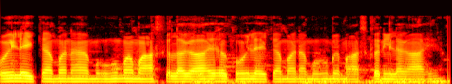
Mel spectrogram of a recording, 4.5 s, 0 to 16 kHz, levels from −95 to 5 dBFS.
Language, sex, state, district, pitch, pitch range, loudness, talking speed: Chhattisgarhi, male, Chhattisgarh, Bastar, 115 Hz, 115-120 Hz, -18 LUFS, 250 wpm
